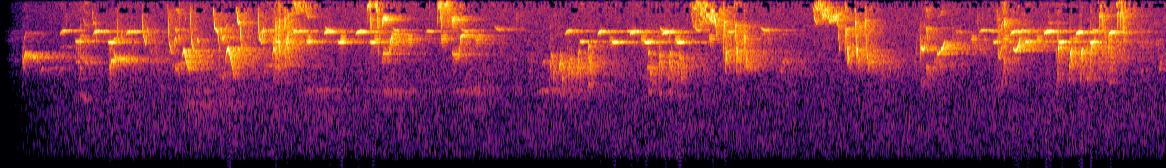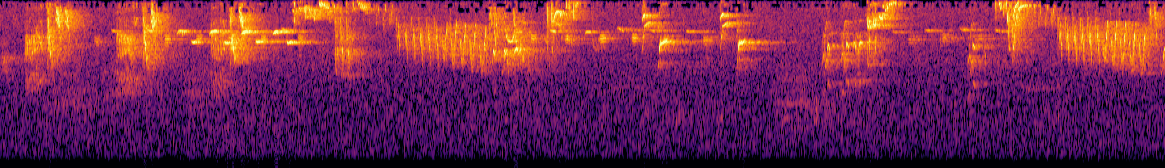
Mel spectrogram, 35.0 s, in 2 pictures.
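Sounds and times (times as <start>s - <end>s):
songbirds singing: 0.1s - 34.9s.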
